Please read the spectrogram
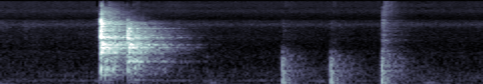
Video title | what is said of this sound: How to Make Rosemary Cheddar Sourdough Bread (Using a Stand Mixer) | knock on the bottom and it should sound hollow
